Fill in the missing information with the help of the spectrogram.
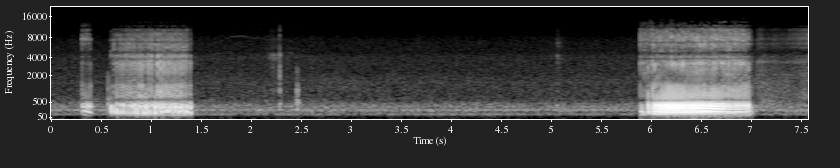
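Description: Two loud, rattling snores several seconds apart from a sleeping puppy, with quiet breathing between them.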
